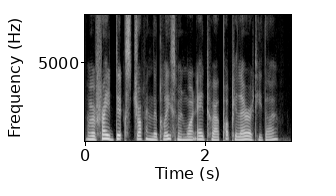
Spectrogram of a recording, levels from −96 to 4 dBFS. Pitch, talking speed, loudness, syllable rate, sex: 195 Hz, 210 wpm, -19 LUFS, 6.8 syllables/s, female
